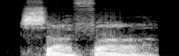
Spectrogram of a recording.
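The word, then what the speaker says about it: שָׂפָה: 그러면 발음 어떤가 봅시다. Strong's H8193 Safa Safa.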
